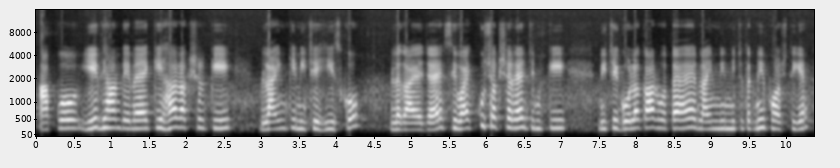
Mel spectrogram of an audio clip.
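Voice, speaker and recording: A woman teaching young children to read, slowly sounding out each letter and word. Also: fairly high pitch, steady tone, highs cut off. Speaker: primary school teacher. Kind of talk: children's reading lesson.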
